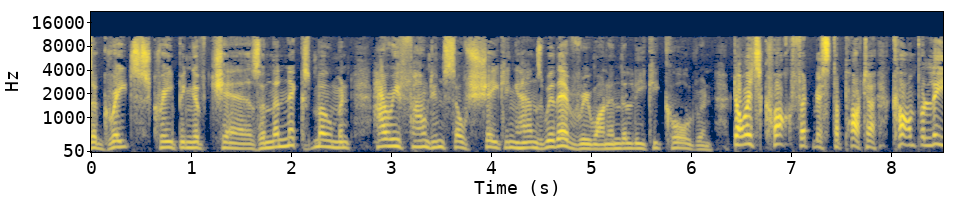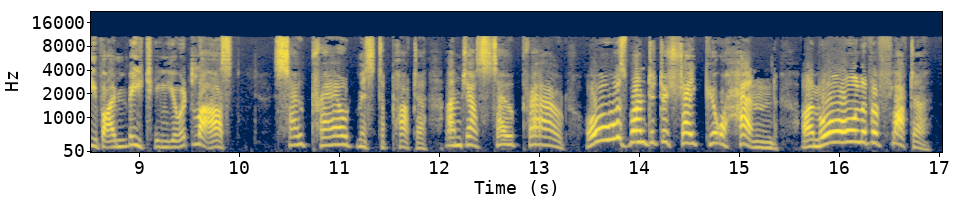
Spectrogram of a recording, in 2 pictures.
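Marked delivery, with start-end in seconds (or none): 6.4-17.0 high, breathless fluttery gush; thrilled to bits to meet him; gushing old lady. Acted. Doris Crockford gushing over Harry, high and fluttery.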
